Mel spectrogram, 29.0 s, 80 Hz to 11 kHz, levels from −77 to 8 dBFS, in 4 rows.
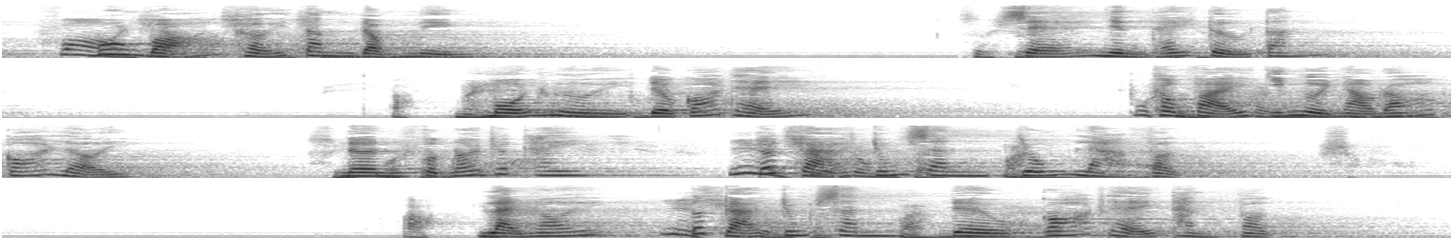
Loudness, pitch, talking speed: -17 LUFS, 165 Hz, 95 wpm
